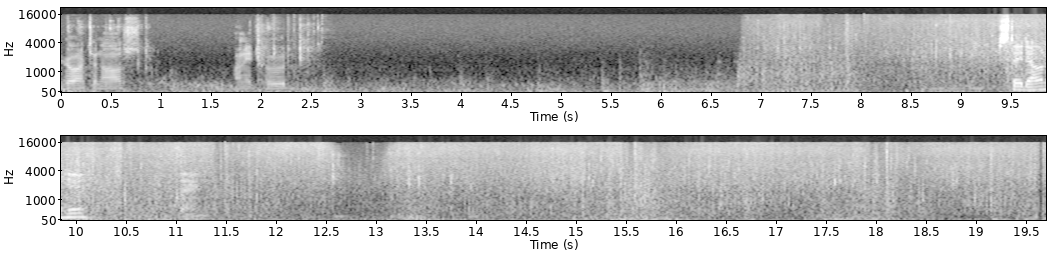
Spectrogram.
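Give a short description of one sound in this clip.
Water sprays and gushes in through a leak.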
